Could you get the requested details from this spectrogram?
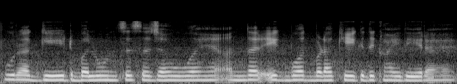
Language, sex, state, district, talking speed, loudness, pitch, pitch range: Hindi, female, Punjab, Kapurthala, 210 wpm, -13 LUFS, 200 Hz, 195-205 Hz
